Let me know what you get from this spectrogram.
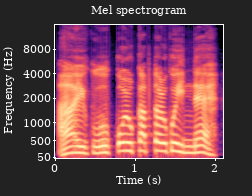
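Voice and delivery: slow, drawn-out mocking jibe; sneering sarcasm. A narrator's reading. Taxi driver butts in on passengers, sneering. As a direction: sneer it with a scoffing edge. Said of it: "비아냥거리면서 말했어요".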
